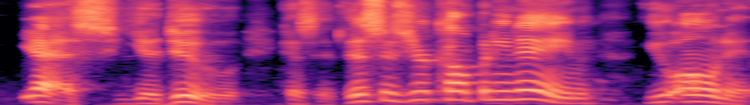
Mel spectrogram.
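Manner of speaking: high, loud, slowed mock lecture; exasperated telling-off, played up; emphatic scolding. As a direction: spell it out like they're dense. Telling the fund they own it.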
